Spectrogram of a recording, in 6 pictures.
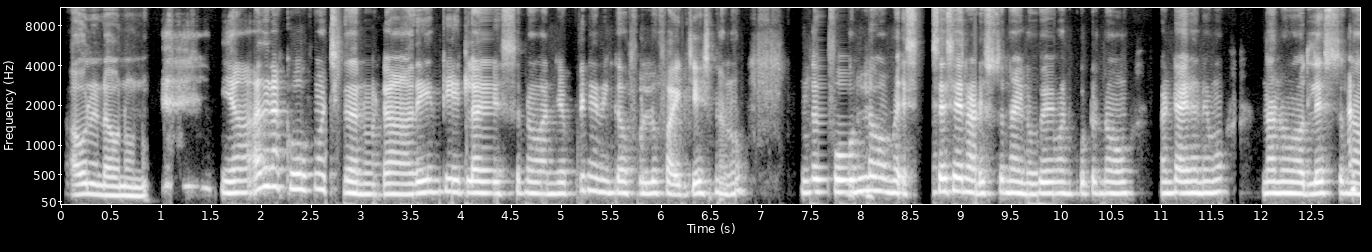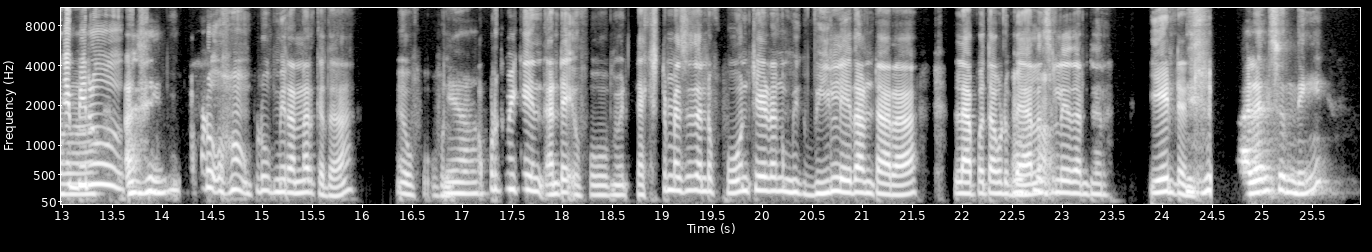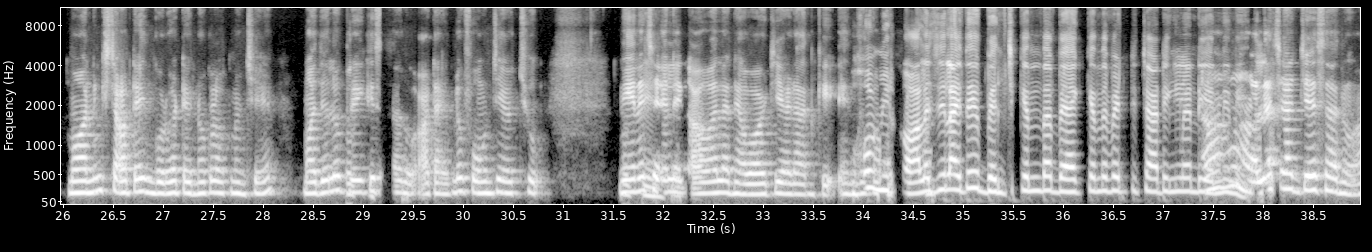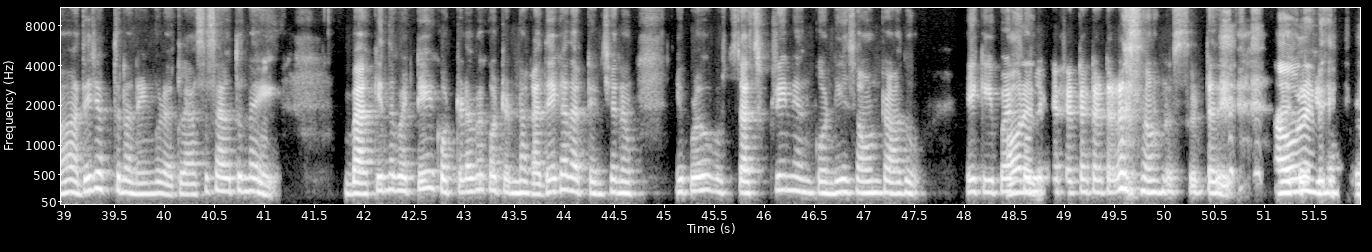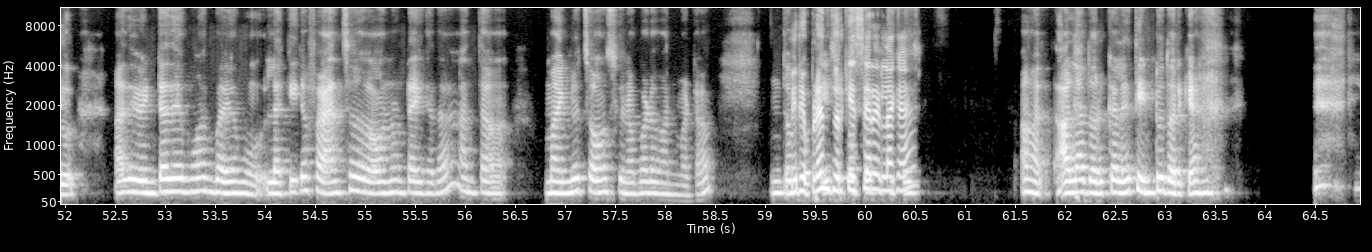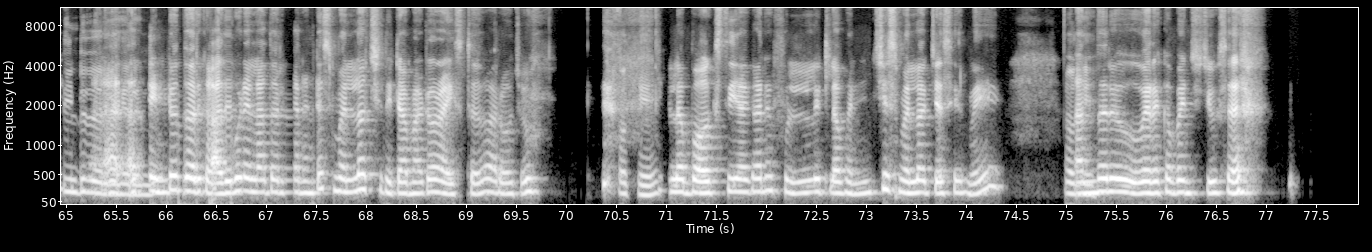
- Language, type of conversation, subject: Telugu, podcast, సందేశాల్లో గొడవ వచ్చినప్పుడు మీరు ఫోన్‌లో మాట్లాడాలనుకుంటారా, ఎందుకు?
- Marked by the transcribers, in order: gasp; in English: "ఫుల్ ఫైట్"; sniff; chuckle; in English: "టెక్స్ట్ మెసేజ్"; other background noise; tapping; in English: "బ్యాలన్స్"; chuckle; in English: "మార్నింగ్"; in English: "టెన్ ఓ క్లాక్"; in English: "బ్రేక్"; sniff; in English: "అవాయిడ్"; in English: "బెంచ్"; in English: "బాగ్"; in English: "చాటింగ్"; in English: "ఛాట్"; in English: "బ్యాగ్"; sniff; in English: "టచ్ స్క్రీన్"; in English: "సౌండ్"; in English: "కీప్యాడ్ ఫోన్‌లో"; chuckle; in English: "లక్కీగా ఫ్యాన్స్ ఆన్"; in English: "మై‌న్యూట్ సౌండ్స్"; sniff; chuckle; chuckle; in English: "స్మెల్"; in English: "టొమాటో రైస్‌తో"; chuckle; in English: "బాక్స్"; in English: "ఫుల్"; in English: "స్మెల్"; chuckle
